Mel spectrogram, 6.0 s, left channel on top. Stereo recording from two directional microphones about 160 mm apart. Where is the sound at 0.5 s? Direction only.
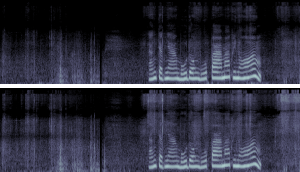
80° right.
